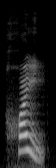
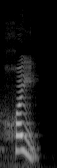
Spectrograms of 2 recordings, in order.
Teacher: جب ہم خا یا زبر خی یا لین کریں گے خا موٹا ادا ہوگا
